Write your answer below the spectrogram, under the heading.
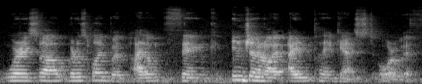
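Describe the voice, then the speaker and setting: A young man from Connecticut answers hesitantly and restarts his sentences. His voice sits on the higher side. The room around him is echoey. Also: fairly even intonation, a little fast, fairly bright tone, a little hiss or hum. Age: young adult. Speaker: student.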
